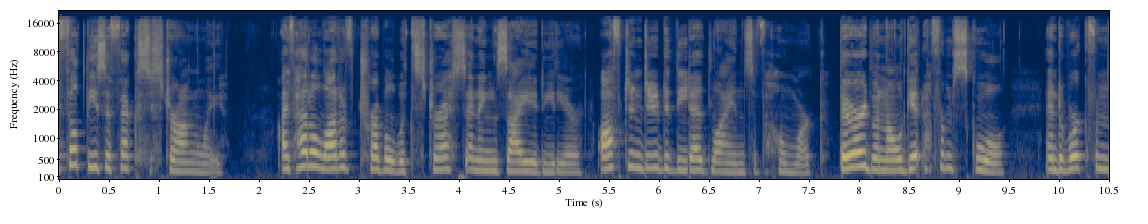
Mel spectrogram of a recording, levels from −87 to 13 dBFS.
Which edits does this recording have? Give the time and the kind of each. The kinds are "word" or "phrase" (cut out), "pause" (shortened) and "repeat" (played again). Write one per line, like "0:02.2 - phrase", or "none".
0:00.9 - word
0:05.0 - word
0:05.3 - pause
0:06.3 - phrase
0:07.7 - pause
0:08.1 - word
0:08.7 - word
